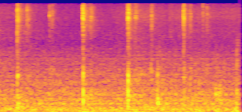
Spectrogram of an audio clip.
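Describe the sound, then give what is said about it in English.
Keys tapped on a computer keyboard as a value is entered into a database form: a few sparse, faint clicks spaced irregularly over a soft background hiss. “So if I then type in within these parentheses, whatever I want to place within that value, in this case, perhaps I want Alice,”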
